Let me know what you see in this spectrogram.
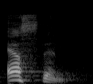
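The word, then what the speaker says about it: estin (ἐστίν): And this next word right here is pronounced estin. Epsilon, sigma, tau, iota, nu.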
